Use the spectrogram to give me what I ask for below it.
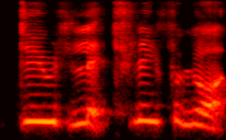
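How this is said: It is said in a British accent.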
